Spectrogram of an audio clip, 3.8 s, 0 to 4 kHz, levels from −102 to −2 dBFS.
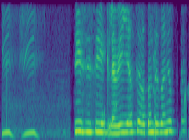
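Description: From 1.75 s to the end, the speech keeps ducking, in places by around 40 dB, for about a second and a half in total. It sounds like the other side talked over it, so this is likely speech suppressed in double talk, with the echo canceller pulling both down.

Inside that stretch, from 2.04 to 2.20 s, there's a short stall from a late packet. The jitter buffer ran dry and the last sound got held for about 28 ms until the packet arrived. Nothing is lost, but you hear a brief smeared hang.

Right near the end, from 3.63 to 3.71 s, a faint delayed copy of the speech comes back about 147 ms behind and roughly 20 dB down. That's likely an echo leak from a loudspeaker on the far end that the canceller didn't fully remove. It's all riding on a 4 kHz-limited call path that fits G.711 A-law.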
